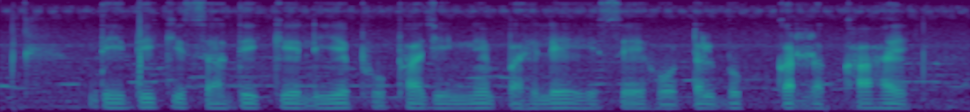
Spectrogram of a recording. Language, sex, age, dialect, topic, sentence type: Hindi, male, 51-55, Kanauji Braj Bhasha, banking, statement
